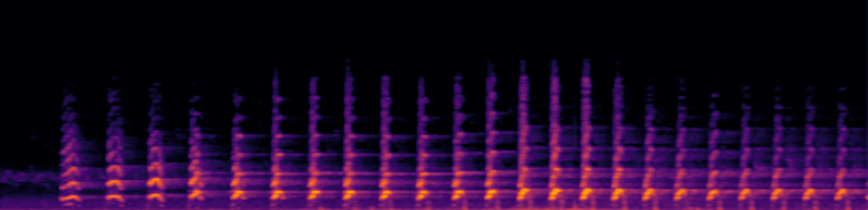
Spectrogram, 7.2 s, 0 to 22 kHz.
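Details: Male white-tailed eagle calling on 16 May 2016, late morning: after a short pause, a long run of about nineteen sharp, harmonic yelping notes, evenly spaced roughly three per second, holding steady and strong to the end.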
